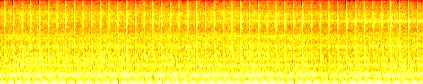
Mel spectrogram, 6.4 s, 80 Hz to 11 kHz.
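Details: Subaru EJ206 engine at idle, running evenly: a sharp, regular knock about four per second tapping over the idle; internal engine knock of unknown cause.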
